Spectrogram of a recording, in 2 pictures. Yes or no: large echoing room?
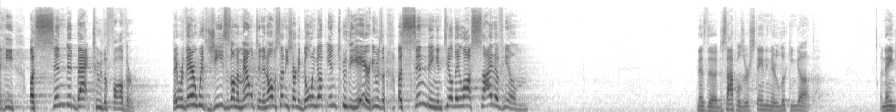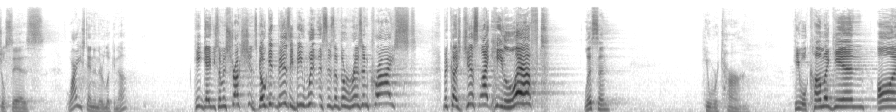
yes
